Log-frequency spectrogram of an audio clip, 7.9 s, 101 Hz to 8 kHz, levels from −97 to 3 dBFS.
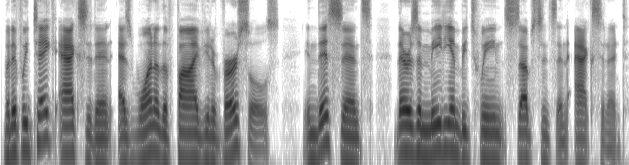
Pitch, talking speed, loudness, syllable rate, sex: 115 Hz, 170 wpm, -23 LUFS, 5.0 syllables/s, male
